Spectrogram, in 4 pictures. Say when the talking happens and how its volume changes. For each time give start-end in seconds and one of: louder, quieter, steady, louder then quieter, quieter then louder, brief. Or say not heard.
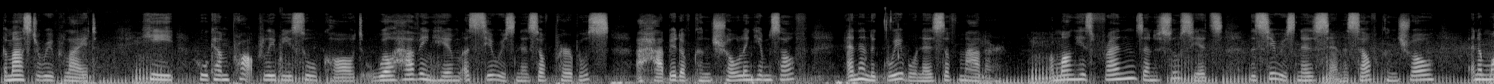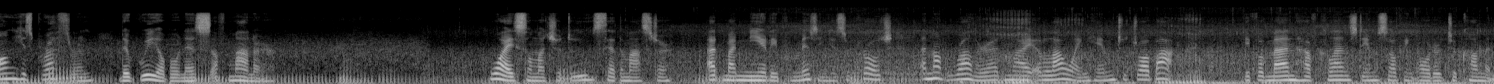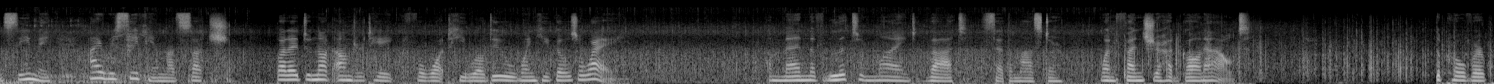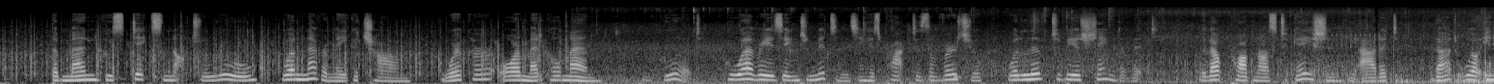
0.0-17.8 steady
19.8-36.2 steady
37.5-42.4 quieter then louder
44.2-59.7 steady.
